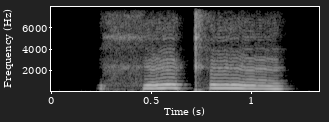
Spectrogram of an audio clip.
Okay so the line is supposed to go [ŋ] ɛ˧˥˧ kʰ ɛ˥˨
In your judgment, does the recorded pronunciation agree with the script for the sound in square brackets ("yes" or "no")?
no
